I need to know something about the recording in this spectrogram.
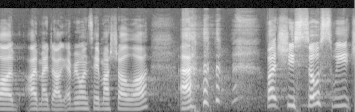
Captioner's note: laughs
